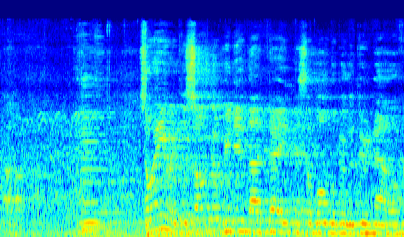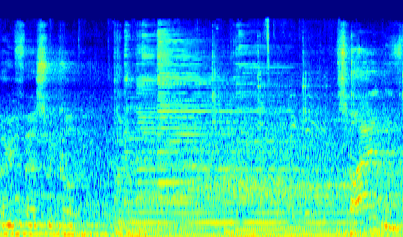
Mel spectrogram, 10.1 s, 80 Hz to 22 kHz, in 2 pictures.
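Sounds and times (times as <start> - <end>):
amplified acoustic guitar chords: 5.5 - 10.0.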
